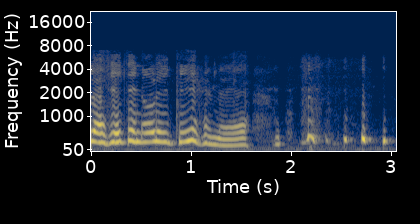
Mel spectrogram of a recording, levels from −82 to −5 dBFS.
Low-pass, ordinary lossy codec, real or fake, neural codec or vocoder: 7.2 kHz; MP3, 48 kbps; fake; codec, 16 kHz, 6 kbps, DAC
